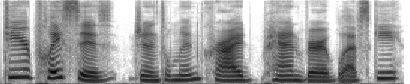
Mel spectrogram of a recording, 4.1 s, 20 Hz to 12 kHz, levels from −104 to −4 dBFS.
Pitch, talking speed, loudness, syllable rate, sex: 210 Hz, 100 wpm, -20 LUFS, 3.1 syllables/s, female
